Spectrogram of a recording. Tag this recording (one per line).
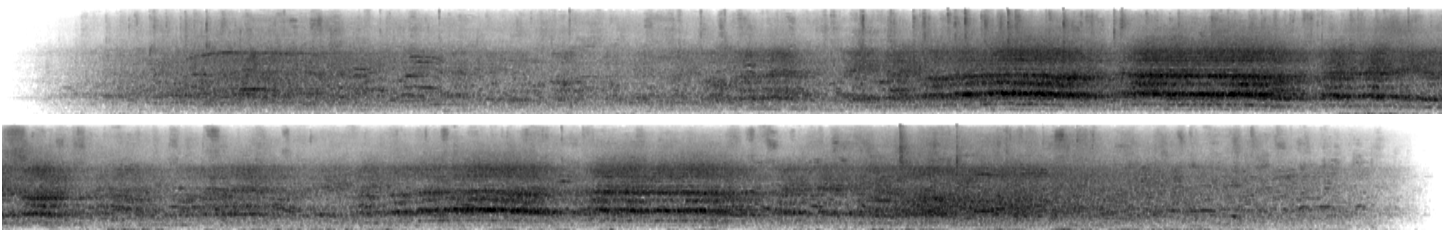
Cheer
Southampton-FC
Boo
Large-Crowd
Football-Crowd
Football
Stadium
